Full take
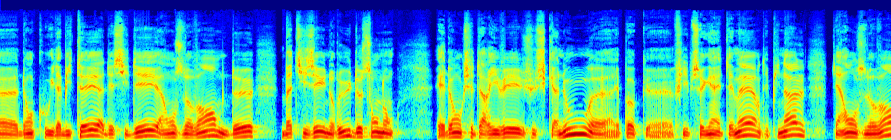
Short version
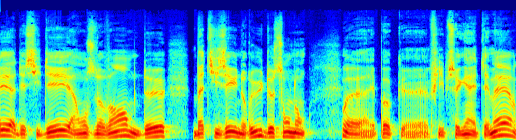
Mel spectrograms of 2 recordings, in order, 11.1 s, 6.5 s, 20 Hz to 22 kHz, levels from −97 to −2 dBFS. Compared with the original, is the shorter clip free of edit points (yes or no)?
no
